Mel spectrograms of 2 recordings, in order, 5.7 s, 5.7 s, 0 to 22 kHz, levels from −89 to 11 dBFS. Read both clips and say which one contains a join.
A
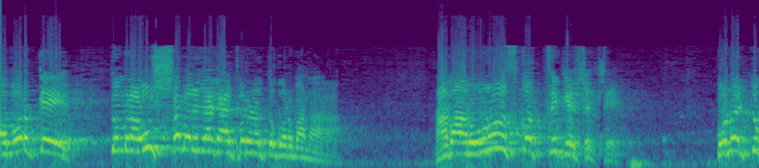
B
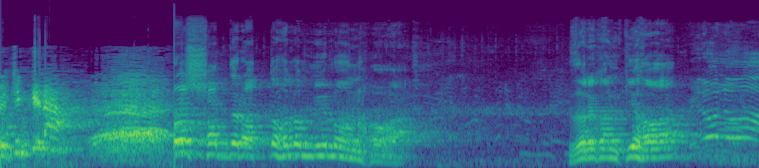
B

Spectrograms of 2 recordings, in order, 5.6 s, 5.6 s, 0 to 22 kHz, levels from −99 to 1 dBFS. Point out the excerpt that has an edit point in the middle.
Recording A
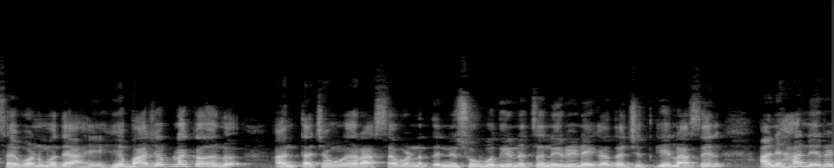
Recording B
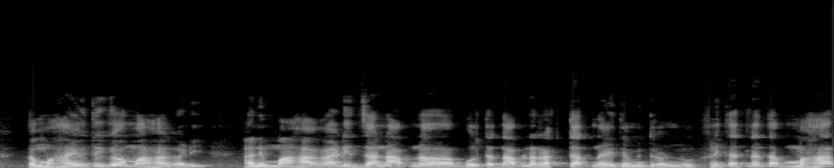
B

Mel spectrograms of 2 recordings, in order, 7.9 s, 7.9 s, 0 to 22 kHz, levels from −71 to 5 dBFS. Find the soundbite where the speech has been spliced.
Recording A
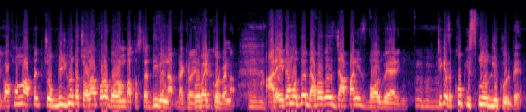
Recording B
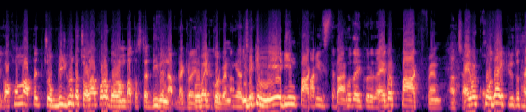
B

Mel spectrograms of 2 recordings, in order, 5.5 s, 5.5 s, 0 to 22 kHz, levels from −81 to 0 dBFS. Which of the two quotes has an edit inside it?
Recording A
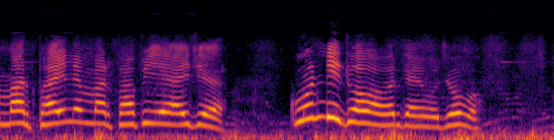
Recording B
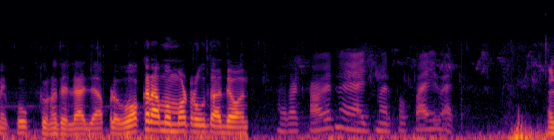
B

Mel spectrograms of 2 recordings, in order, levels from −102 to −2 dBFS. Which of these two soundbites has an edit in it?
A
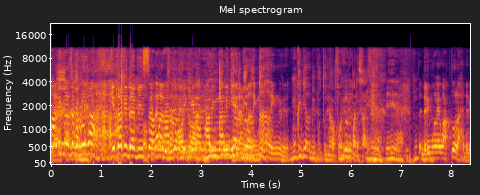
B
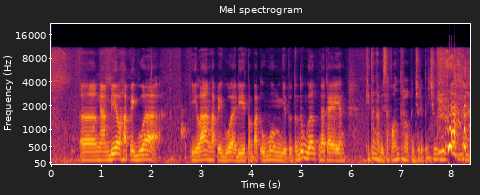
A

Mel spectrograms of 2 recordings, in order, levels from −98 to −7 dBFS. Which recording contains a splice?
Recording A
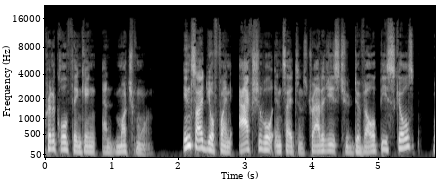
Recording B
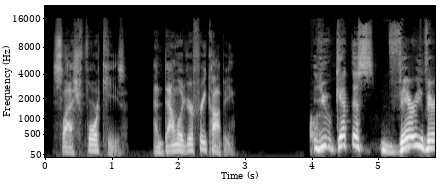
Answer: B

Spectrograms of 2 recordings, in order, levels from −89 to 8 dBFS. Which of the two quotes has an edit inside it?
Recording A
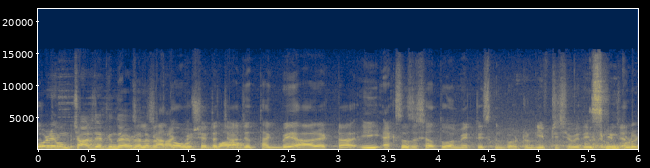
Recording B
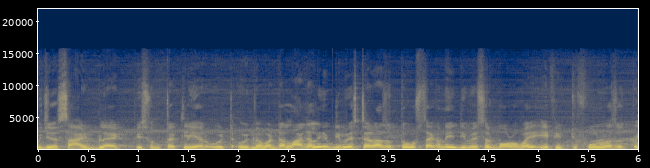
B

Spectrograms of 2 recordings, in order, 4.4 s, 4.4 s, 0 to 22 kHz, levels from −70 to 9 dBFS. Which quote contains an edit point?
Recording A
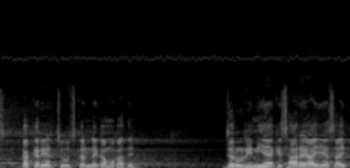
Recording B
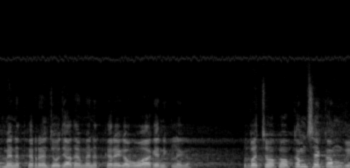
B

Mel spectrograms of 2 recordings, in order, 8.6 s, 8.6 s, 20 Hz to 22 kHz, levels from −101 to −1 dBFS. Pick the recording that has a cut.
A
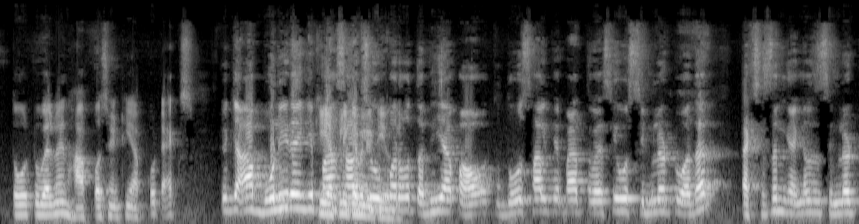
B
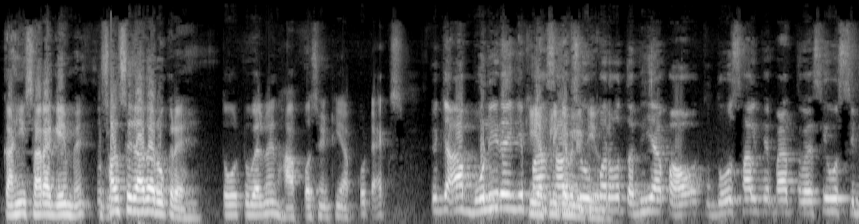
B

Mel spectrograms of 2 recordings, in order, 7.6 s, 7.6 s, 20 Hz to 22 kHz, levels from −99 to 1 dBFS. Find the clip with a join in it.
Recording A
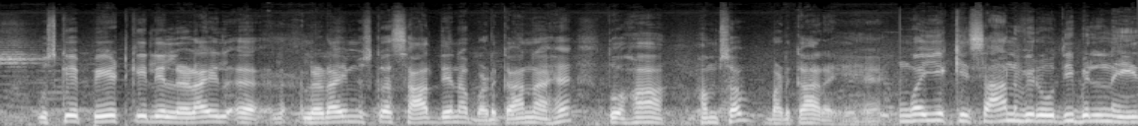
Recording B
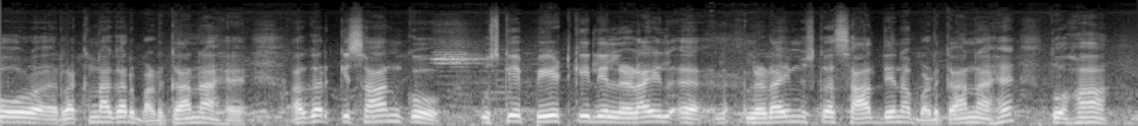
A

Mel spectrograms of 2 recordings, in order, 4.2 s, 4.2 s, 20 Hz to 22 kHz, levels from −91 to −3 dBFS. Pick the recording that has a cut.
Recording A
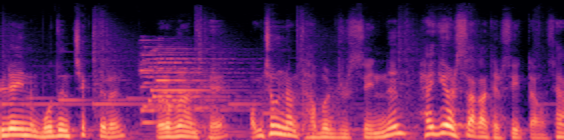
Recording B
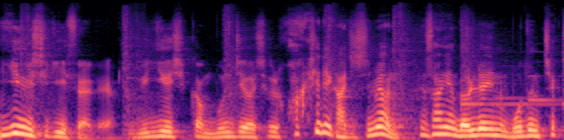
B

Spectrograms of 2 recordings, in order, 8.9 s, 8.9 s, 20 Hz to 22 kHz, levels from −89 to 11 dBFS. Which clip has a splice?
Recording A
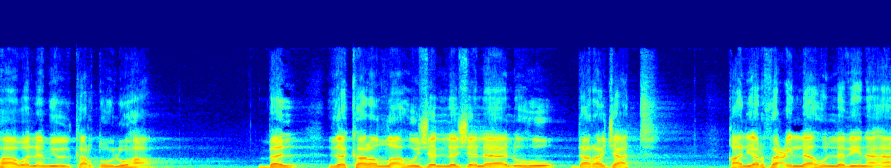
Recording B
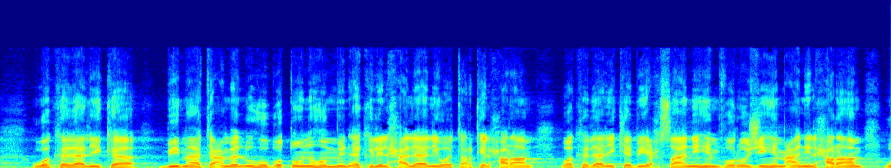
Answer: B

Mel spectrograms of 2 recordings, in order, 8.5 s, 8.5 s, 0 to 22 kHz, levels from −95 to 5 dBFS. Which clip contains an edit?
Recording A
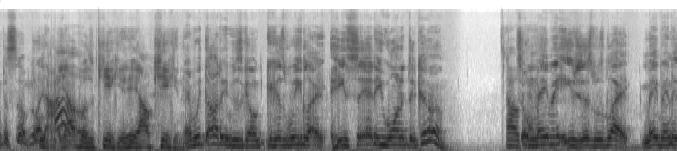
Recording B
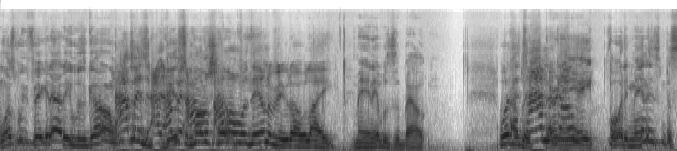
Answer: B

